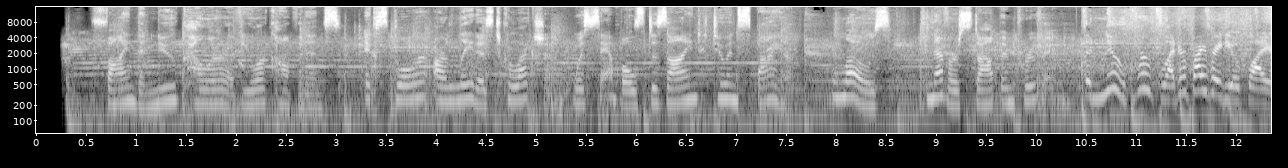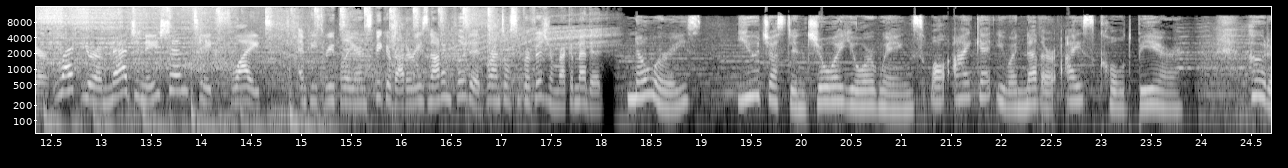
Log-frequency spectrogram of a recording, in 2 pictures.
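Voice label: American English commercial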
